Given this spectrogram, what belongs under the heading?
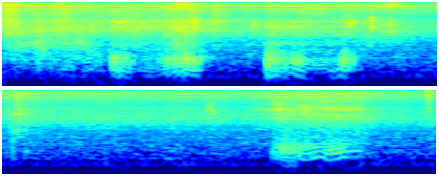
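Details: French Bulldog with a saggy face snoring in sleep: short, raspy, snorting breath bursts typical of a short-nosed breed.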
